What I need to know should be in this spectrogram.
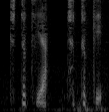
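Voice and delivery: whispered under the breath; whispering. Real, not acted. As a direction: breathe the words softly. Whispering to cat.

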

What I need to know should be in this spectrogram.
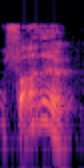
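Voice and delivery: high, excited call to father; crying out. A narrator's reading. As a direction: burst in calling for him. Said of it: "cried Maximilian".

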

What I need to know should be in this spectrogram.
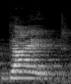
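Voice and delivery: "डाइट" said as DAA-yet; two syllables in "डाइट", ending "yet"; correct pronunciation. Shown as a demonstration. Teacher confirming for learners, correct pronunciation. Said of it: "इसे बोलते हैं".

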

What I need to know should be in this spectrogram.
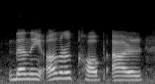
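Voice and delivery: plain reading voice

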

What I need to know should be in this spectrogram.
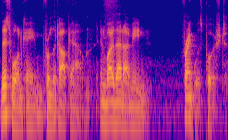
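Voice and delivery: low-key, soft podcast narration; imitating a super-calm, growly host; calm growly narrator. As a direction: narrate with no emotion, cool and collected. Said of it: "calm, collected about that".

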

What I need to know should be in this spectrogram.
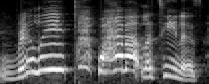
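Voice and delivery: very high-pitched mocking imitation of her; mock disbelief. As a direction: squeal it back incredulously, imitating her. Acting out her retort to him.

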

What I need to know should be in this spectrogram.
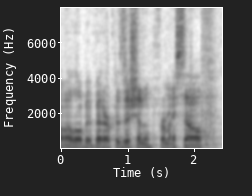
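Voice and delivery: normal talking voice

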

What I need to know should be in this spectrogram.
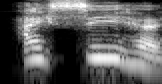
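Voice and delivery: ordinary delivery, nothing marked

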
